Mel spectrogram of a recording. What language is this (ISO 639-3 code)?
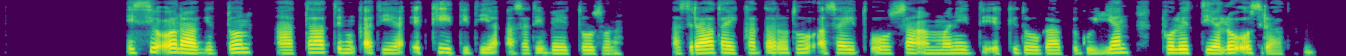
wal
